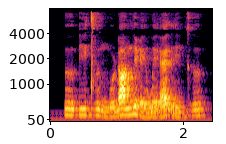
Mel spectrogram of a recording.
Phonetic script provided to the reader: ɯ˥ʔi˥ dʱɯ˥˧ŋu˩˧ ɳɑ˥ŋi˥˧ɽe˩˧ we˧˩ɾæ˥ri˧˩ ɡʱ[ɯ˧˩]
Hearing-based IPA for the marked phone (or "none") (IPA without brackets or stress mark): ɯ˥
